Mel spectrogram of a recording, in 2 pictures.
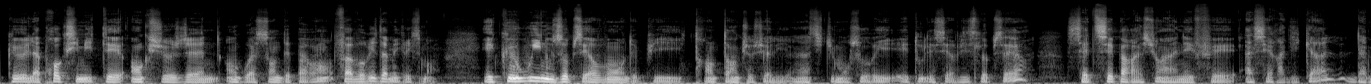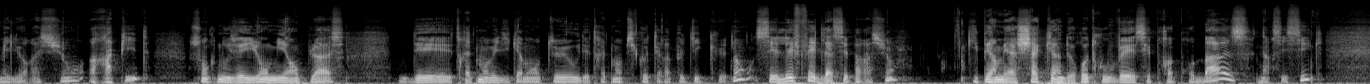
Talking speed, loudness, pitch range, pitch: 145 wpm, -18 LUFS, 100-125 Hz, 110 Hz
